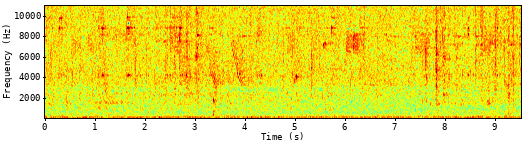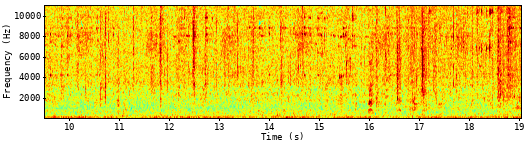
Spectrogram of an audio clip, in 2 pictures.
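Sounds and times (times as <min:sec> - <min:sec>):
dog paws on dirt: 0:07.5 - 0:19.0.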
